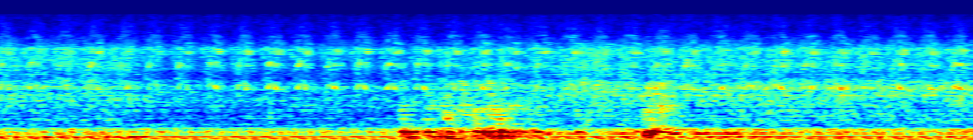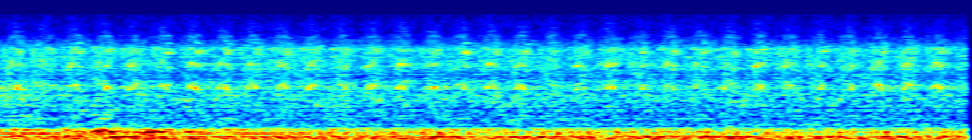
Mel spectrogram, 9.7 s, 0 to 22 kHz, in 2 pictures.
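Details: Samsung WW5300 (WW95T534CAE) front-load washer, new and on its second use, runs abnormally loud with a droning hum and a fast, rough rhythmic clatter.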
